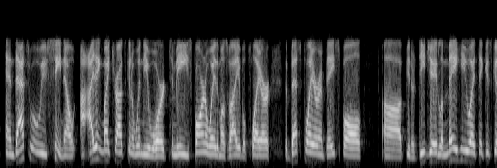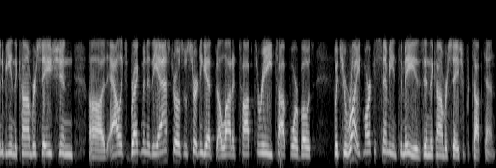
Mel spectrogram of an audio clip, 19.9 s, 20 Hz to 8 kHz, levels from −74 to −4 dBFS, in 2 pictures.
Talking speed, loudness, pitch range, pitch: 225 wpm, -22 LUFS, 135-155 Hz, 145 Hz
